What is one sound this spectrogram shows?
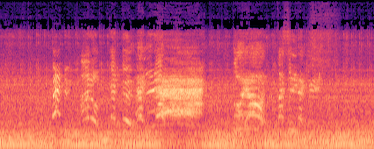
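Men shout loudly outdoors, cheering someone on.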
